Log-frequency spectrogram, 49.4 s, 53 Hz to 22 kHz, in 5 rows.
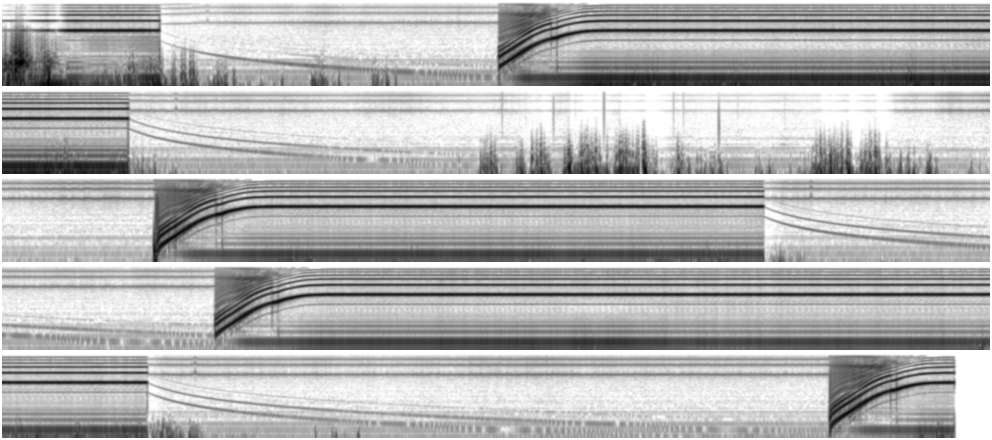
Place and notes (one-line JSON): {"title": "Brussel, België - Dyson hand dryer", "date": "2013-03-27 16:07:00", "description": "This is how a Dyson hand dryer sounds when you listen to it with an electromagnetic microphone.", "latitude": "50.84", "longitude": "4.36", "altitude": "45", "timezone": "Europe/Brussels"}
